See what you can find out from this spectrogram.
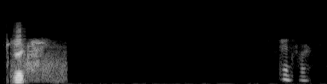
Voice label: Mesa Simulcast, MESA PD, scanner audio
